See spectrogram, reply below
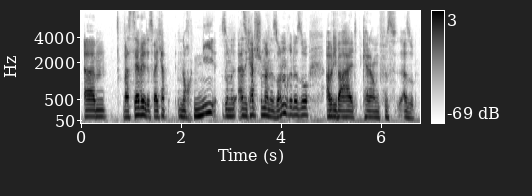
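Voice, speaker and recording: A young adult man with a husky edge to his voice, co-hosting a casual podcast. He tells stories in a lively way and laughs often, at an ordinary middle pitch. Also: brisk. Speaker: podcast co-host. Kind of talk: casual chat.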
